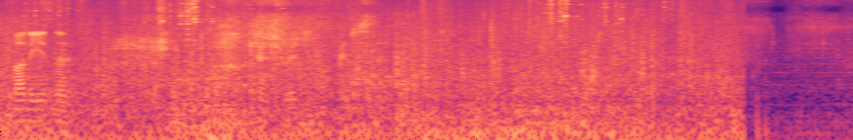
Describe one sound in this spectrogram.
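Wind rushes steadily during a parachute descent.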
